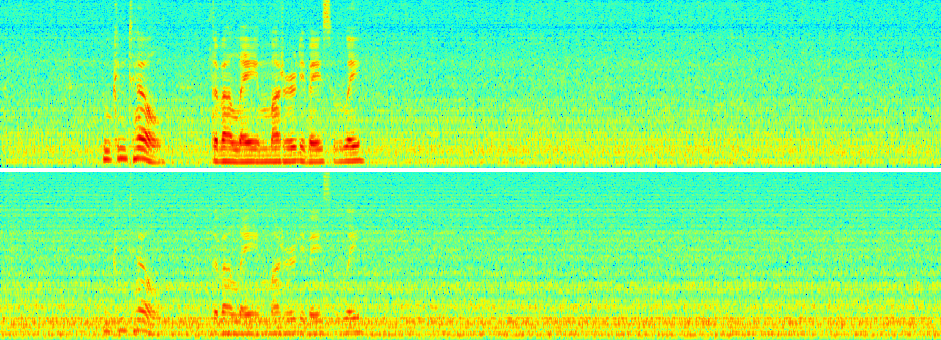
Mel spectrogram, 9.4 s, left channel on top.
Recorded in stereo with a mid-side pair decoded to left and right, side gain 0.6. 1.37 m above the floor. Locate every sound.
0.0 s a fan: 45° right
1.0 s a man speaking: 45° left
